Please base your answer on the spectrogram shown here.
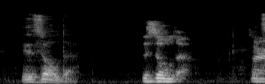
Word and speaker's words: Isolde: It's basically broken up as Izolduh.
